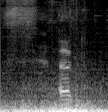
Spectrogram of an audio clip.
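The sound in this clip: A car drives along the Via Cassia near Rome, giving a steady low road rumble with a brief tonal sound in the middle.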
